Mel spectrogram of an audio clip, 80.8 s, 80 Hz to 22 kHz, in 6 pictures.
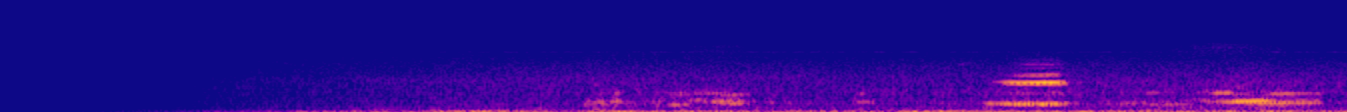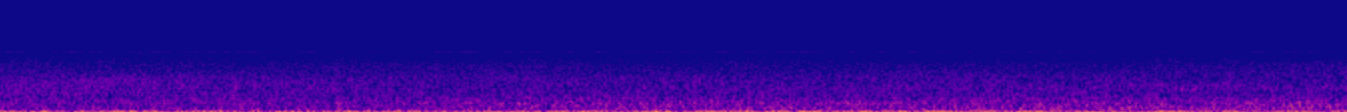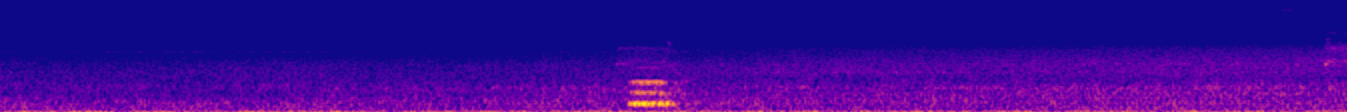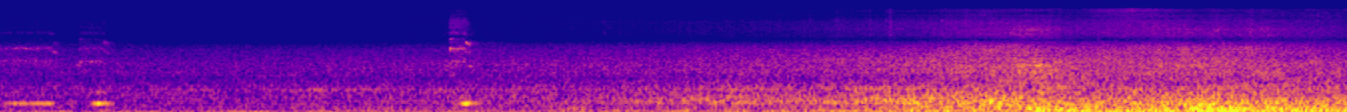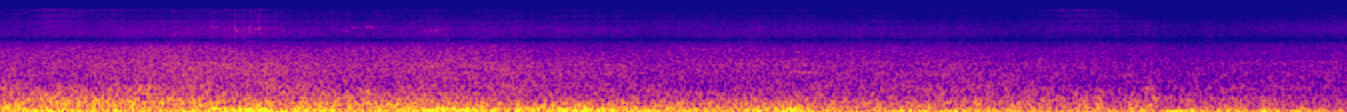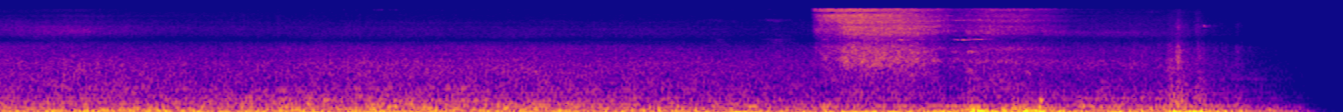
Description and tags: Train arriving at Khotkovo station around 18.30 10 Oct 2021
